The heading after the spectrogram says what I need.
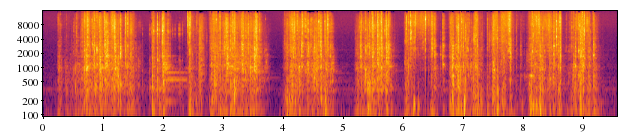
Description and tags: Rummaging in a drawer
A sound effect of rummaging around a drawer
rummaging, drawer, searching, rummage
